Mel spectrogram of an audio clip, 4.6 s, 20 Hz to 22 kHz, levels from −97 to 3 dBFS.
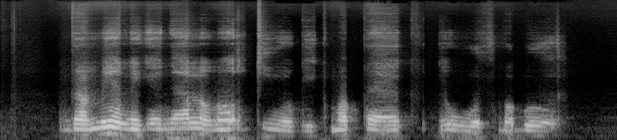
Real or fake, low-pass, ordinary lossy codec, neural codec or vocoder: fake; none; none; codec, 44.1 kHz, 2.6 kbps, DAC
